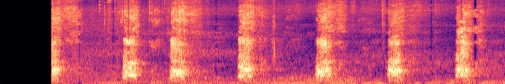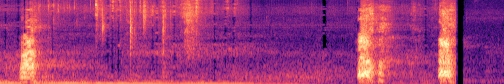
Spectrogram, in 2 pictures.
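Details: Pit Bull in a funny compilation barking steadily, about one sharp bark every second for eight barks, then a pause and two final barks, with a low droning hum beneath the first half.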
